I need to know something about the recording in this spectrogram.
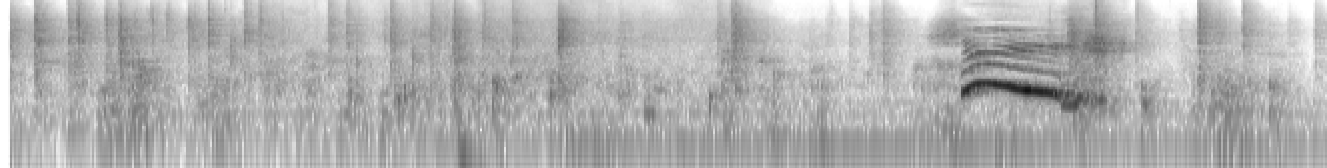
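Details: Pug dog playing tug of war with socks indoors; a single high, arching whine near the end, preceded by scuffling, clicking and rustling play noises.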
